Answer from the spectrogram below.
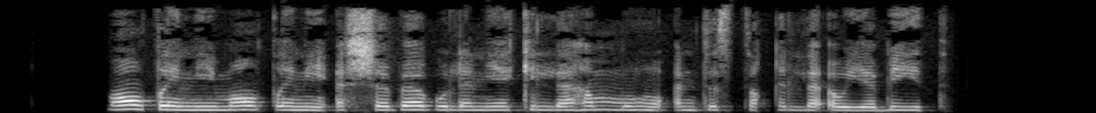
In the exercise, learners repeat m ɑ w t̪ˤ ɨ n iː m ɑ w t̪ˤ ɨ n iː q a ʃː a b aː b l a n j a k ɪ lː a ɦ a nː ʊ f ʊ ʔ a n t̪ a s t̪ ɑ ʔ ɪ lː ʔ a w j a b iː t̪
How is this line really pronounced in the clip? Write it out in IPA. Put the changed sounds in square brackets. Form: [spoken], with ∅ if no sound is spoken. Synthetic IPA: m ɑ w t̪ˤ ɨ n iː m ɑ w t̪ˤ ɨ n iː [ʔ] a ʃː a b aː b l a n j a k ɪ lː a ɦ a [mː] ʊ [h] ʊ ʔ a n t̪ a s t̪ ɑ [q] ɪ lː ʔ a w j a b iː t̪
